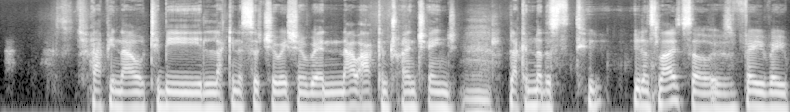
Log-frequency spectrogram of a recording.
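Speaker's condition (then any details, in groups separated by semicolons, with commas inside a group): Stammer; onset age 4-5, lifelong, self-referred free NHS speech therapy at 19, focused on acceptance; adult, still stammers, stammered less while acting during recording; worse when tired, own name hard to say, less with dramatic speech, hand movements; prolonged sounds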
